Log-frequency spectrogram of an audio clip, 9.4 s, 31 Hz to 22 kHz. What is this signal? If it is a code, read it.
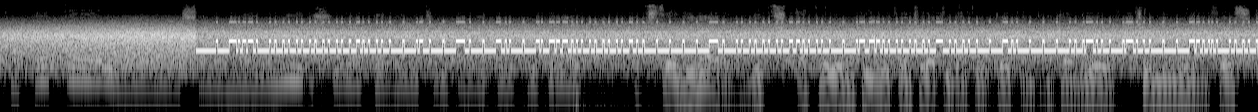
RTTY (75 baud, 850 Hz shift), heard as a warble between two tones, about 1550 Hz centre, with radio static. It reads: 7BTNG N0T8Z 9N3EQ …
